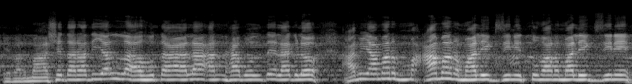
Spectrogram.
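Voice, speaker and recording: High-voiced chanting preacher man. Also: moderate pace, fairly bright tone, roomy sound, slight background noise. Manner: calls out questions to the crowd and breaks into melodic chanting. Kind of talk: Bangla waz sermon, chanted storytelling.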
